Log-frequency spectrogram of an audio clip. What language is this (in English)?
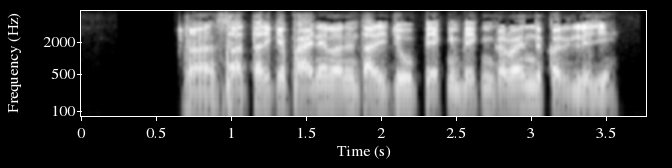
Gujarati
